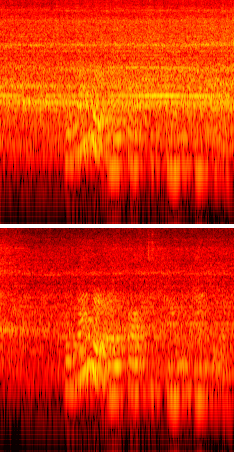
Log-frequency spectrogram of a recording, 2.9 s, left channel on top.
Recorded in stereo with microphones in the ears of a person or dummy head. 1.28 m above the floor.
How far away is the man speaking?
About 2 m.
